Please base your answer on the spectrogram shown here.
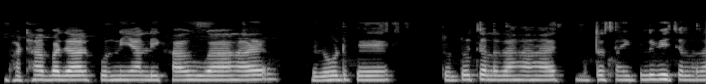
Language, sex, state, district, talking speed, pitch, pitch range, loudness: Hindi, female, Bihar, Purnia, 155 wpm, 205 Hz, 205-215 Hz, -18 LUFS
